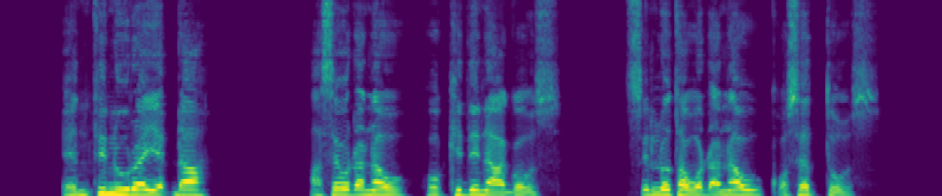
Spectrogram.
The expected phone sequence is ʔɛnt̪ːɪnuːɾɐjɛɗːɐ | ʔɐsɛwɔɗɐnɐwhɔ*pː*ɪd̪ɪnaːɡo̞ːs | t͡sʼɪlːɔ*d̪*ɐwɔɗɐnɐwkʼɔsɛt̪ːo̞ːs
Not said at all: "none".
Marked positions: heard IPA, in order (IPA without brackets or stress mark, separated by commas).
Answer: kː, t̪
